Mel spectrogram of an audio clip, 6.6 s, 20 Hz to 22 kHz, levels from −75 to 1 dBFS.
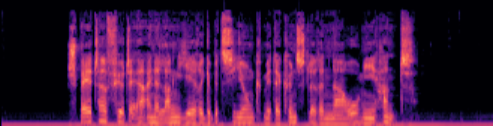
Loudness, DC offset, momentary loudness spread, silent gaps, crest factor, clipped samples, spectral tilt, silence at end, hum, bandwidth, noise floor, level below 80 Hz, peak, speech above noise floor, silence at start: -16 LUFS; under 0.1%; 10 LU; none; 20 dB; under 0.1%; -1.5 dB/octave; 0 s; none; 16.5 kHz; -39 dBFS; -36 dBFS; 0 dBFS; 21 dB; 0.05 s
